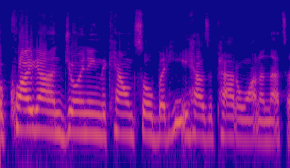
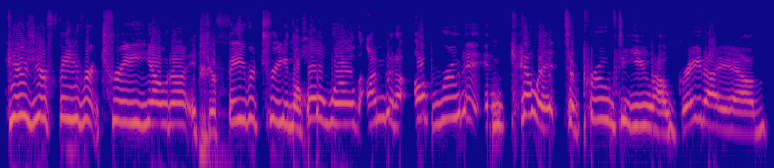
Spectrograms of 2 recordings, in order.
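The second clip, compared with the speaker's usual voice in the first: higher, lightly voiced boastful Dooku; mocking Dooku; 6 semitones higher than usual. Retelling Dooku's boast to Yoda for the co-host, mock higher voice. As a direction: show off like a smug apprentice, a touch higher. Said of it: "And then Dooku's like".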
